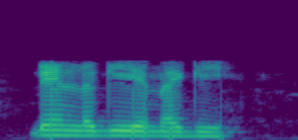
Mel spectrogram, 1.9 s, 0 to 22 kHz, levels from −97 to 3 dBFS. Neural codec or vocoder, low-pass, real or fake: none; 3.6 kHz; real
